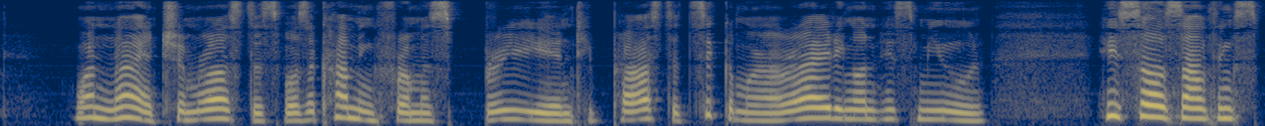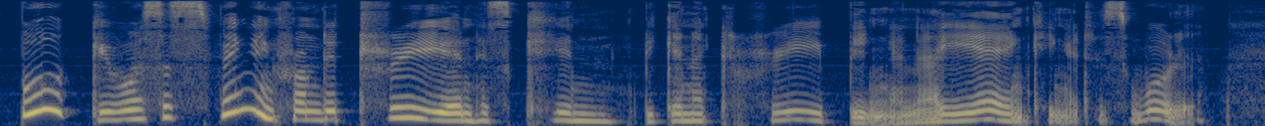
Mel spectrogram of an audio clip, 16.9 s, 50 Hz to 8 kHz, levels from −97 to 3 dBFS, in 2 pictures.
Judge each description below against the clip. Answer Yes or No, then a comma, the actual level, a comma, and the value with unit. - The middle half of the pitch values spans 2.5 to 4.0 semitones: No, average, 4.5 semitones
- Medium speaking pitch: No, high, 205 Hz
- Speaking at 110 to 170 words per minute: Yes, average, 150 wpm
